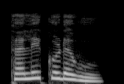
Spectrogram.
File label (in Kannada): "ತಲೆಕೊಡವು", Kannada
